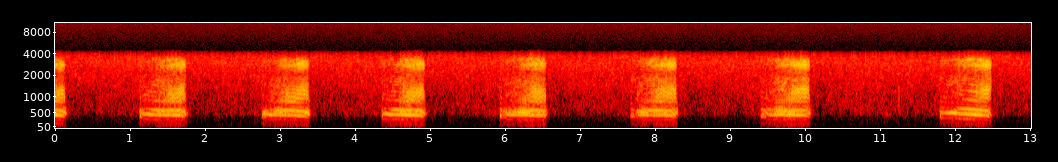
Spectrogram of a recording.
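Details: Snoring during sleep: regular rattling, tonal snores on the in-breath, about seven across thirteen seconds, with quiet pauses between.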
